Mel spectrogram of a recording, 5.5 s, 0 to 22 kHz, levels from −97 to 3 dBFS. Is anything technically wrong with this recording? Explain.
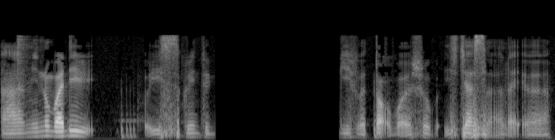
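Yes, there's a rebuffering stall in this speech clip. At 2.15 s the audio cuts to dead silence and stays there until 3.40 s, so about 1.25 s gets inserted. What's happening is the player drained its downloaded buffer and had to sit and wait for more data before carrying on. When playback comes back, it picks up exactly where it left off, so nothing's skipped; you just get that awkward hole in the middle of the speech.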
